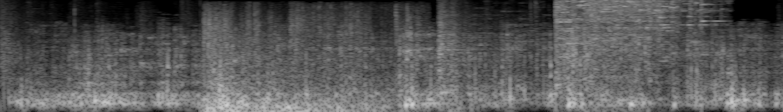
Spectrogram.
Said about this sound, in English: several goons of Tweed's broke into Hawkins' studio and smashed his sculptures with sledgehammers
